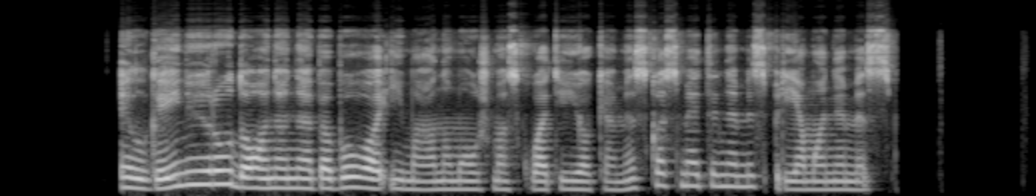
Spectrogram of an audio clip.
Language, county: Lithuanian, Vilnius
